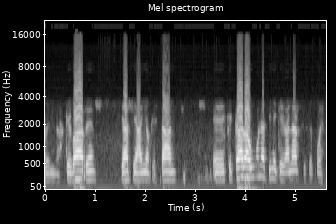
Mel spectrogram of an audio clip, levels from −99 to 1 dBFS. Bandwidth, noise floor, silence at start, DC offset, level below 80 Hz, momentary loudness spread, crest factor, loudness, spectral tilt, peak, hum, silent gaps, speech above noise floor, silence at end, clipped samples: 16.5 kHz; -50 dBFS; 0 s; under 0.1%; -50 dBFS; 17 LU; 12 dB; -17 LUFS; -4.5 dB/octave; -6 dBFS; none; none; 32 dB; 0.1 s; under 0.1%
